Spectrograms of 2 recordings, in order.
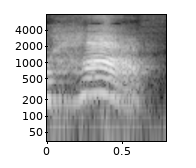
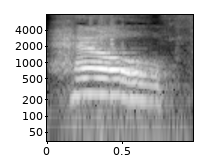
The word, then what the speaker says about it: half: Você não me viu falar health, ok? Half. Half. Então, a gente não vai pronunciar o L.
